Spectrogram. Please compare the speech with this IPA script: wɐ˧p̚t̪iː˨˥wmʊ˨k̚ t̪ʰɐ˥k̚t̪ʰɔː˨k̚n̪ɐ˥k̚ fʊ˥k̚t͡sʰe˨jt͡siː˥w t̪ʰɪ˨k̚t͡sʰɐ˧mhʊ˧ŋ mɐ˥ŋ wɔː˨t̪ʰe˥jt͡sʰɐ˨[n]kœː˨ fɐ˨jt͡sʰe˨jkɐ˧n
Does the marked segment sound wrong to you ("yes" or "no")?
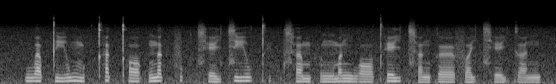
yes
